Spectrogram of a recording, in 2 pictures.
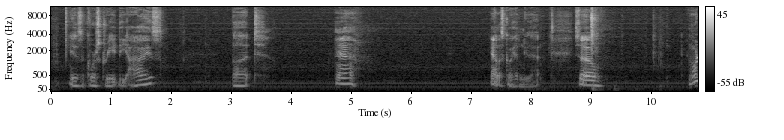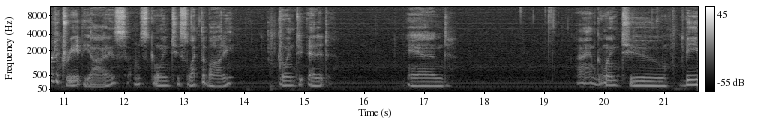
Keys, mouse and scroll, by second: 2.4-3.9 middle drag, 8.9 KP_1, 12.9-14.3 drag, 14.3 Tab, 20.6-21.5 drag, 21.0 b.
